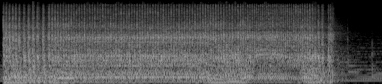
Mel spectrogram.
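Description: An impact driver hammers a fastener in a loud, dense, rapid burst of percussive blows that holds steady for about three seconds and then cuts off abruptly.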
